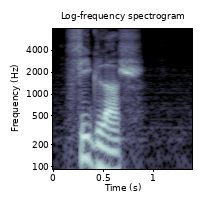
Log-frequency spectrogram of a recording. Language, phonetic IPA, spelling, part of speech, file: Polish, [ˈfʲiɡlaʃ], figlarz, noun, Pl-figlarz.ogg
